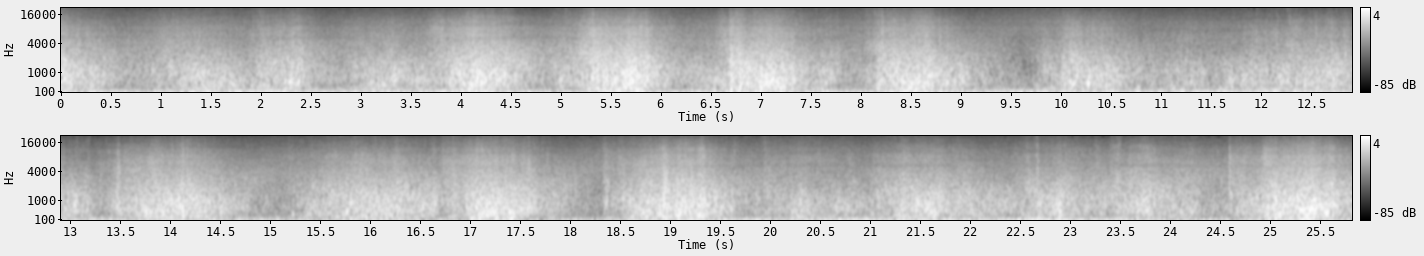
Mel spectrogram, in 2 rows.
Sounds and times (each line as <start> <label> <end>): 0.0 waves 25.8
